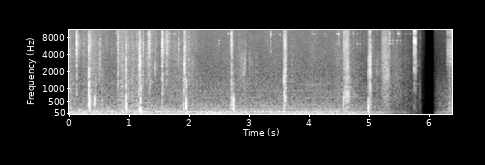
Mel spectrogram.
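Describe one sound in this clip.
Footsteps tap slowly on a stone floor.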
